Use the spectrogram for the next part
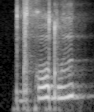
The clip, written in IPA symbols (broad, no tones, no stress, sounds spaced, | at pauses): d ɐ k ɔ d β ɨ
